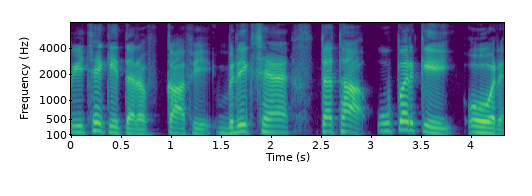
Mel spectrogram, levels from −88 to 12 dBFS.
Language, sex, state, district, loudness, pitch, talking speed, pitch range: Hindi, male, Chhattisgarh, Sukma, -15 LUFS, 165 Hz, 140 wpm, 135-180 Hz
